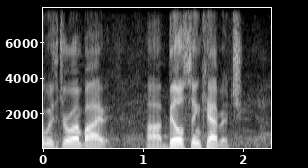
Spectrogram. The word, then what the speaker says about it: Sienkiewicz: this beautiful cover was drawn by uh, Bill Sienkiewicz. Bill Sienkiewicz? Bill Sienkiewicz. I I can't pronounce that. All right, Sienkiewicz, all right. Trust me, his name his name is pronounced Sienkiewicz.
